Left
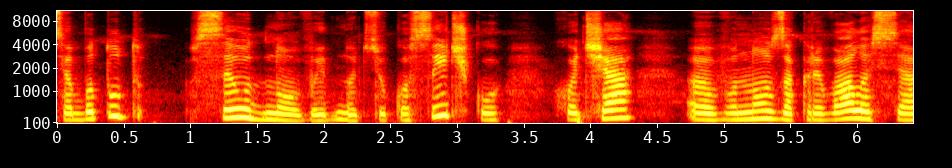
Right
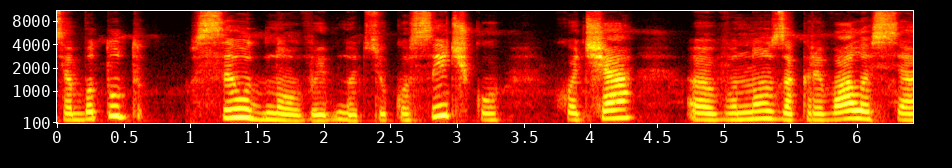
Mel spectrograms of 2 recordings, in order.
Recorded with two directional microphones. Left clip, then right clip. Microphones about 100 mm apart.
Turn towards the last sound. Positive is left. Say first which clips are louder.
# left 4 dB
turn(degrees=50)  # may be behind; listen again after turning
